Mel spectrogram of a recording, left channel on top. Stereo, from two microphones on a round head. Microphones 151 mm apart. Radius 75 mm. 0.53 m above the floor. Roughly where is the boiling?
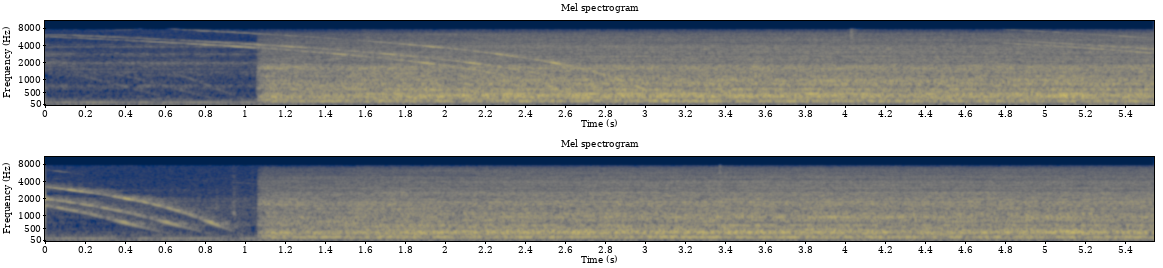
Left.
